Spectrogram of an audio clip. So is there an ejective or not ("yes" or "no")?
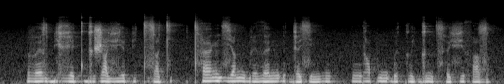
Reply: no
